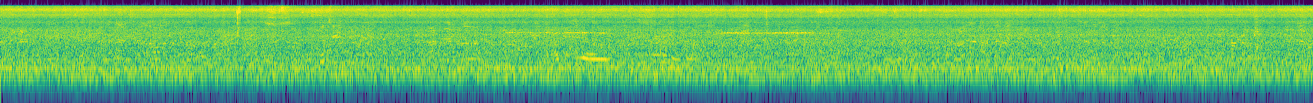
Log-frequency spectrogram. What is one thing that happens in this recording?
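A passenger train rolls steadily past with a loud rumble and clatter of wheels on rails.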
